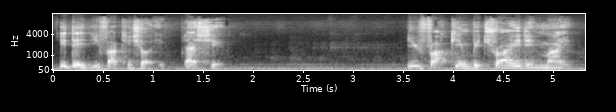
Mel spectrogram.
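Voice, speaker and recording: An actor playing a volatile gangster who swings from loud, jovial bluster to menacing whispers, his voice gravelly. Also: on the low side, very animated, a little slow, a little hiss or hum. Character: volatile London gangster, bakery-distillery boss, middle-aged man.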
